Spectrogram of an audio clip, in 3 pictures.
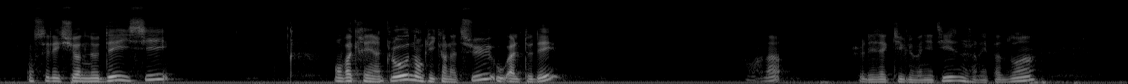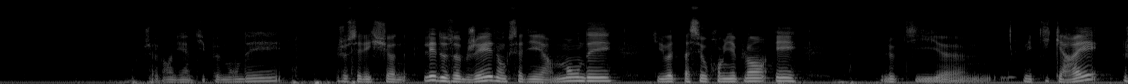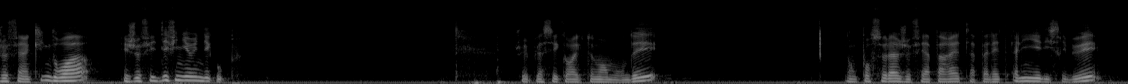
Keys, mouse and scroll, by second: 0.2 click, 5.4 click, 6.2-8.2 drag, 9.3 click, 11.4-12.4 drag, 12.9-14.5 ctrl+shift+drag, 16.6 click, 17.2 click, 19.4 shift+click, 22.6 right click, 24.4 click, 25.3-27.3 drag, 27.5 shift+click, 32.8 click.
